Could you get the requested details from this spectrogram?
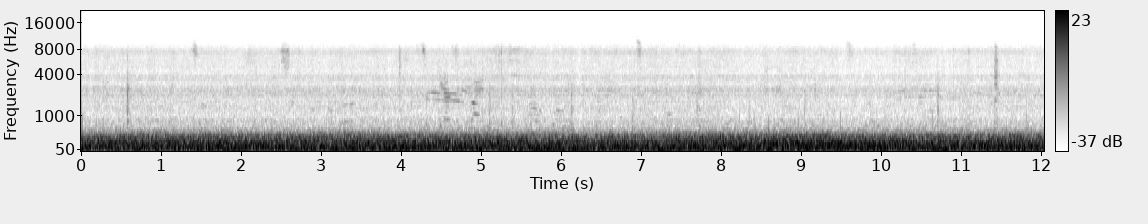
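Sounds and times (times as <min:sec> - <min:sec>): airplane cabin engine rumble: 0:00.0 - 0:12.0.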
